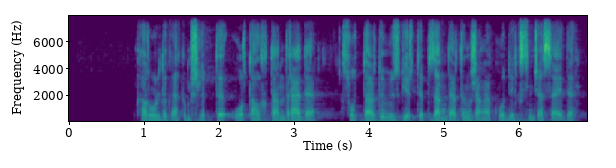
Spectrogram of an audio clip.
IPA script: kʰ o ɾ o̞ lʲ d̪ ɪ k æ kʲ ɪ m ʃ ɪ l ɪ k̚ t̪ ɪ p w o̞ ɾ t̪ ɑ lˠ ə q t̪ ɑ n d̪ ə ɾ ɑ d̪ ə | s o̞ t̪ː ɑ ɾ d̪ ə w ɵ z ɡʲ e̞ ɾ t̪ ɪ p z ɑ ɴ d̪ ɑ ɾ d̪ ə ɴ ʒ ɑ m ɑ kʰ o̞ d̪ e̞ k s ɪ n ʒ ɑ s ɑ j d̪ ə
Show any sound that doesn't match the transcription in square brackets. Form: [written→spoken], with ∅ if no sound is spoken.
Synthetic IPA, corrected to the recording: kʰ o ɾ o̞ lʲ d̪ ɪ k æ kʲ ɪ m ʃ ɪ l ɪ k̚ t̪ ɪ [p→∅] w o̞ ɾ t̪ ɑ lˠ ə q t̪ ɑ n d̪ ə ɾ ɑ d̪ ə | s o̞ t̪ː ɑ ɾ d̪ ə w ɵ z ɡʲ e̞ ɾ t̪ ɪ p z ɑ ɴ d̪ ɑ ɾ d̪ ə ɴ ʒ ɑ [m→ɴ] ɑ kʰ o̞ d̪ e̞ k s ɪ n ʒ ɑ s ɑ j d̪ ə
